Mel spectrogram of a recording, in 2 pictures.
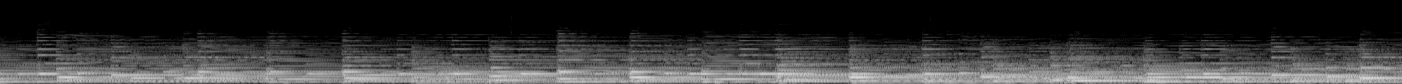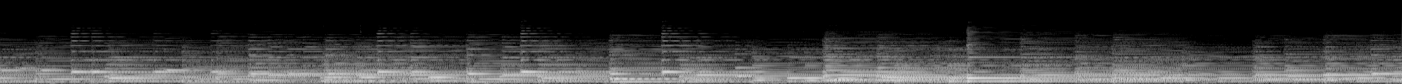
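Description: Solo piano playing a pop song with both hands: a melody over sustained chords and bass notes, without pause.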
